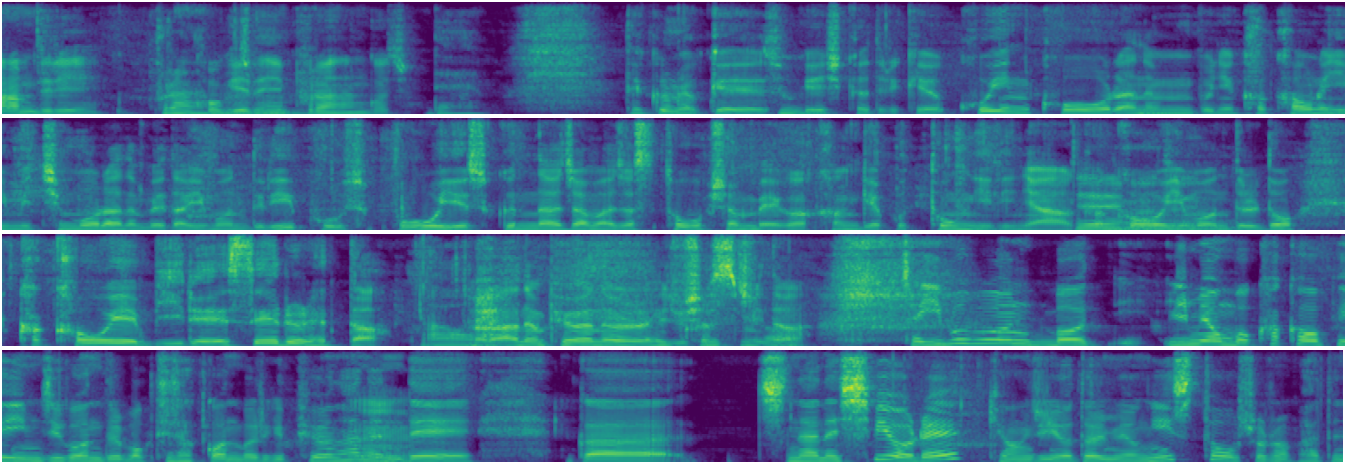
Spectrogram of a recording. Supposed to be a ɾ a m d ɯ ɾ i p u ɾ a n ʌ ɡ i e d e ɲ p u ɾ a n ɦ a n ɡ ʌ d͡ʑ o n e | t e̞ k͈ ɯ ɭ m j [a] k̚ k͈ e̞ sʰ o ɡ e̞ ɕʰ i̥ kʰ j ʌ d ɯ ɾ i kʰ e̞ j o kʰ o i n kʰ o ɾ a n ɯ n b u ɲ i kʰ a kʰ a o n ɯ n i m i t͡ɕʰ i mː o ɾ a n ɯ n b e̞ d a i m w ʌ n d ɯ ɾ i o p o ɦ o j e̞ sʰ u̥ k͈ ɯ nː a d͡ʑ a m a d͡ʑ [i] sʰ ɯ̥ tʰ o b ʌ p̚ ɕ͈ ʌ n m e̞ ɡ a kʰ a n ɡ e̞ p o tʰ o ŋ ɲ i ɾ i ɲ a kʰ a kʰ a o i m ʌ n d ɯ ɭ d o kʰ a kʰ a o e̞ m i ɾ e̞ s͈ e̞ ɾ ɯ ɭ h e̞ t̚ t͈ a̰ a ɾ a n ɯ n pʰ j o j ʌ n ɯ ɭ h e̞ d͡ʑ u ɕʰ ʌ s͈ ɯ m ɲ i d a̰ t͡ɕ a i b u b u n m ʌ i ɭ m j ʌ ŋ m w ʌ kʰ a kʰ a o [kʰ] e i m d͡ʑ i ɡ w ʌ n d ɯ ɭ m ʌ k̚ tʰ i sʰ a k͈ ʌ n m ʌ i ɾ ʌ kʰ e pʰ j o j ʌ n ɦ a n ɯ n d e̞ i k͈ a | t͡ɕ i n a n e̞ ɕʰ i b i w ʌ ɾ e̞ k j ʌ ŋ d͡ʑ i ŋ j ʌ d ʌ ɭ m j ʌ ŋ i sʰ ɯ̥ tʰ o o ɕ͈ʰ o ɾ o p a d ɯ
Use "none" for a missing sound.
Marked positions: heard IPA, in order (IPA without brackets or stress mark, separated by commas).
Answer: ʌ, a, pʰ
